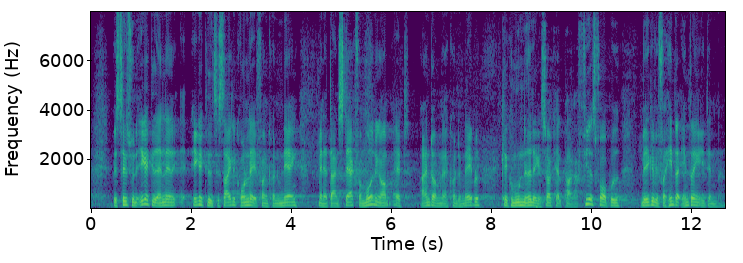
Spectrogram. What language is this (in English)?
Danish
